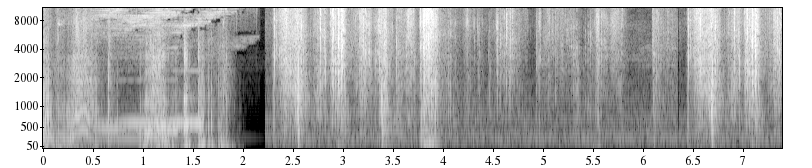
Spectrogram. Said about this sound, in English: Open her up. Let's hear that sound. Unzipping.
